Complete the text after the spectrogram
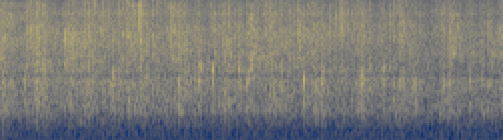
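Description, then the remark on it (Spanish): A crowd applauds the Lord and his word, many hands clapping together in a dense, continuous patter that stays at an even level throughout, with no voices rising above it. “Alguien debería aplaudir más fuerte al Señor y a su palabra.”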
